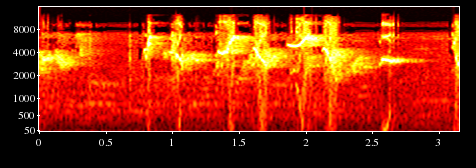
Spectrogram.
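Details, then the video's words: Golden-fronted leafbird repeating sharp, bright sweeping whistles and chirps, roughly four a second, in a lively run. "Golden fronted leafbird"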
